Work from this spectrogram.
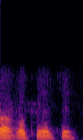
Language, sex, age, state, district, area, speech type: Malayalam, male, 18-30, Kerala, Alappuzha, rural, conversation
